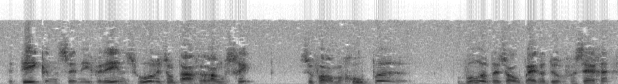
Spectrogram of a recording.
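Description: A man's voice: medium pitch, sing-song, husky. An actor playing a cautious professor who weighs his words carefully in a radio drama. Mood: thoughtful. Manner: measured, hedging. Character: Professor Van Kleef, cautious scholar of scripts. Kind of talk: 1970s radio drama acting. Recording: dull lo-fi radio recording.

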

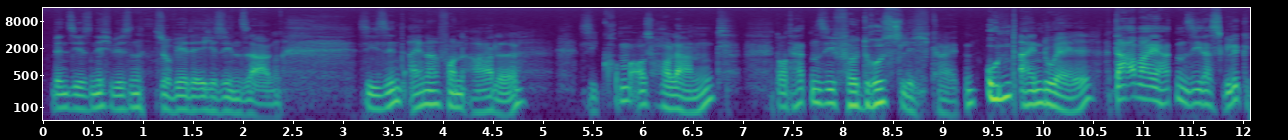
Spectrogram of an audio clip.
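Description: An actor playing a boastful, cheeky manservant and gleeful liar in a classical German radio comedy, teasing with mock solemnity and theatrical flourish. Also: male voice, fairly low pitch, no echo, clean studio sound, heavily acted.

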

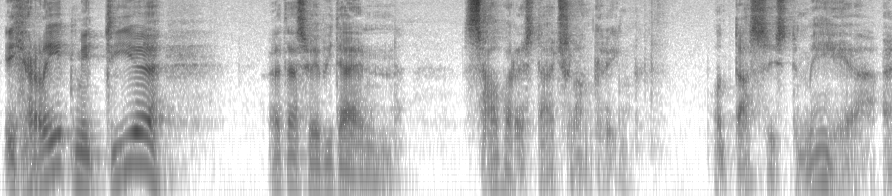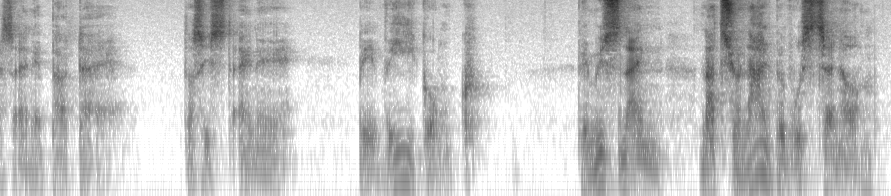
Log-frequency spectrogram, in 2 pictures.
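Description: A man acting a fervent, combative nationalist agitator with a gravelly voice in a 1960s German radio play. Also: sits low, wildly swooping pitch, measured pace, a bit bright, heavily acted. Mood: preachy, urgent.

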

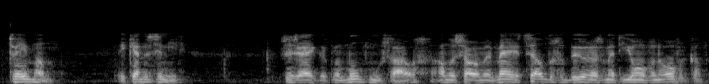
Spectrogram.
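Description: Lage, hese bange getuige. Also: male voice, on the low side, a little fast, slightly rough. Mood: uneasy, recounting. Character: intimidated male murder witness, hesitant and submissive. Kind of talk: radio play acting. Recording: muffled narrowband old radio play recording.

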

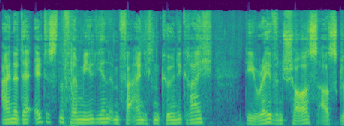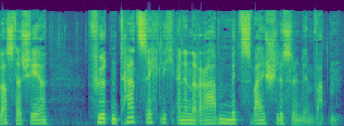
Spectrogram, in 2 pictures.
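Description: Man as a deep-voiced, earnest Victorian companion. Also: animated, a little mellow, lightly acted. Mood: grave, narrating. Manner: measured, earnest. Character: loyal, earnest Victorian gentleman narrator, detective's companion. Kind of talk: scripted radio drama narration and dialogue. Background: music.

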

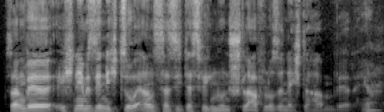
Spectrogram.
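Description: An actor playing a middle-aged senior police officer, wry and unruffled, with a gravelly, husky voice, in a German radio crime drama. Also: male voice, mid-range voice, huge pitch swings, a little fast, slight background noise. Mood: wry, dismissive. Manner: dry, dismissive, sardonic.

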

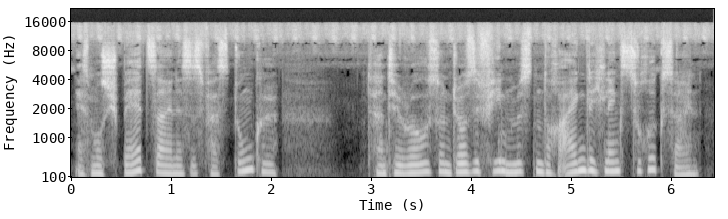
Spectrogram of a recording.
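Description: A woman's voice: medium pitch, moderate pace, darkish tone, slightly rough, no room sound, clean studio sound, lightly acted. An actress playing a subdued, anxious young woman in a radio drama. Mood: subdued worry.

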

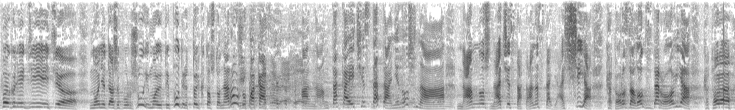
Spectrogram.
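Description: A woman's voice: fairly high pitch, very animated, unhurried, fairly bright tone. An actress playing an earthy, jolly peasant woman agitating for the communists in folksy speech, in a radio drama. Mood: jolly, mocking. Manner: folksy, colloquial oratory. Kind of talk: Soviet radio play acting. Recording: hall-like long reverb on 1970s radio play.

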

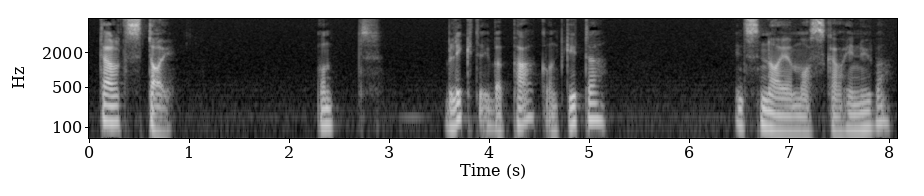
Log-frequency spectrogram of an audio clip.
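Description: A man narrating a radio drama in a measured, expressive literary storytelling manner. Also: lowish voice, no room sound.

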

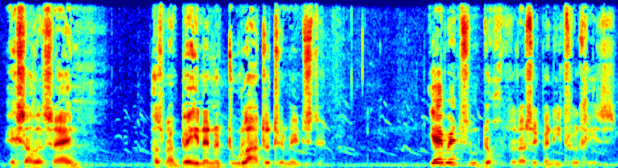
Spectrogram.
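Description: An actor playing a frail, pious, kindly old village man in a radio drama, speaking in a slow, solemn, reflective way. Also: lowish voice, very animated, creaky, a little hiss or hum, heavily acted. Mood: courteous, inquiring. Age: older. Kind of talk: Dutch radio drama acting.

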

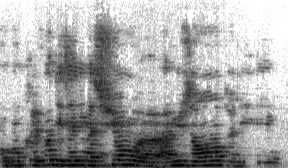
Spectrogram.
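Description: A woman being interviewed in casual conversation, talking haltingly and searching for her words as an event organiser. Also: medium pitch, level tone, crowd noise. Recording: echoey, dull lo-fi room recording.

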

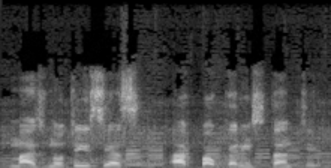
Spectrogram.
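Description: Guy playing serious newsreader doing an urgent formal bulletin, normal pitch, music under it. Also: measured pace, natural voice. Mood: urgent, solemn. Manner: formal, announcing. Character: solemn radio newsreader issuing urgent warning. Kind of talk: dramatized news bulletin.

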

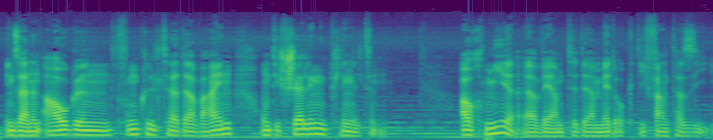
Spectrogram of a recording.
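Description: Male audiobook narrator: low voice, measured and deliberate literary storytelling, music underneath.

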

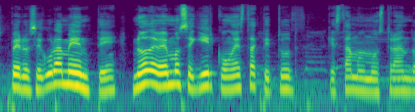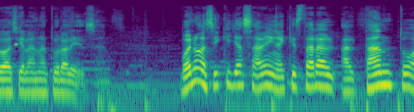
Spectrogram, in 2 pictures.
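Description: A man hosting a radio show with informal news commentary, earnest and emphatic, in halting phrases. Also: a little high.

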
